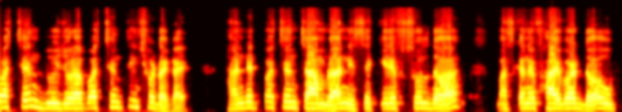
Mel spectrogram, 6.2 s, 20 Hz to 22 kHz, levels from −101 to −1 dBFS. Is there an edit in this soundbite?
no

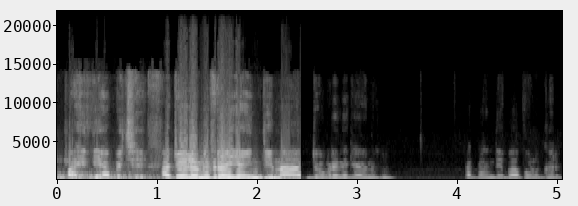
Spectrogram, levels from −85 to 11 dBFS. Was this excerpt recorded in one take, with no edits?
no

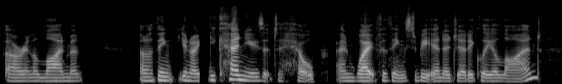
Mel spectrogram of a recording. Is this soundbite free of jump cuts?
no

